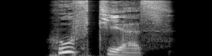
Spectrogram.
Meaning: genitive singular of Huftier
- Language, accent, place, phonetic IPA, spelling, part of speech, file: German, Germany, Berlin, [ˈhuːftiːɐ̯s], Huftiers, noun, De-Huftiers.ogg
